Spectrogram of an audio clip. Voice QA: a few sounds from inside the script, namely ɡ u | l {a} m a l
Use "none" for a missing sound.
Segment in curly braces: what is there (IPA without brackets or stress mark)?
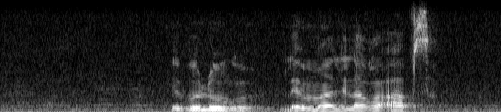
ɛ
